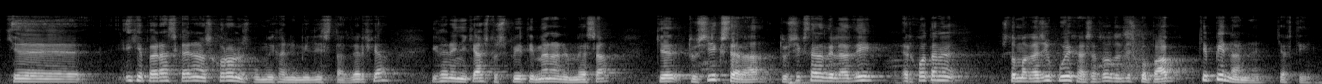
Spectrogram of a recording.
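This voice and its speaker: A man's voice: mid-range voice, expressive, a little mellow. A middle-aged man telling his personal faith testimony to a congregation in a conversational, storytelling way, acting out the dialogue he recalls. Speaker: church member giving testimony. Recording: echoey room.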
